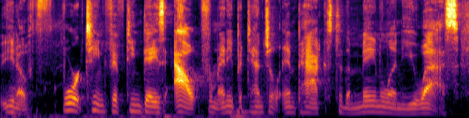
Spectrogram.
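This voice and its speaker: This man has a medium pitch and a bright, sharp tone with ordinary pitch variation. He keeps a moderate pace in a very clean recording with a silent background. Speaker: meteorologist. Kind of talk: live weather stream. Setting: live stream.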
